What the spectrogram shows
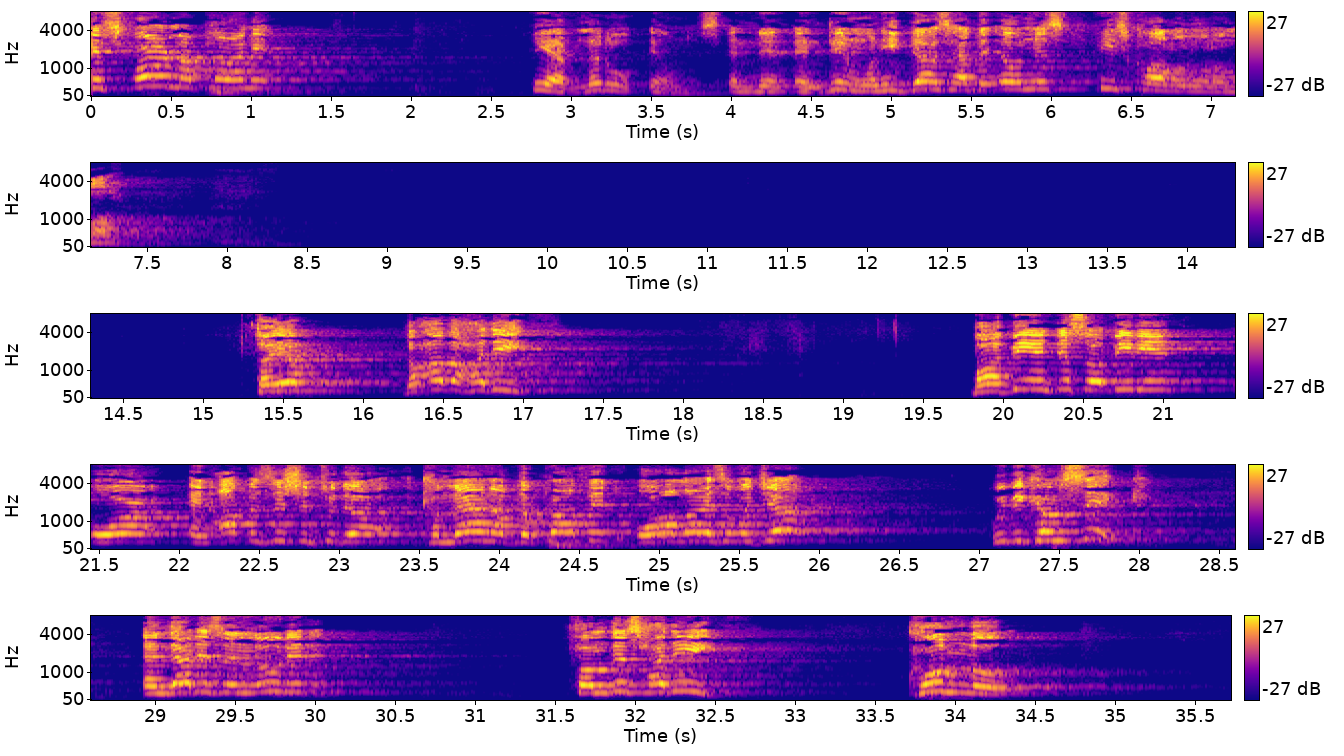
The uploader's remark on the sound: Lecture given at Masjid Nur Allah, Queens, NY.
